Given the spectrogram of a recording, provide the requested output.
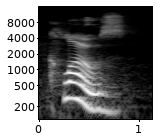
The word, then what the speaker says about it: clothes: That's why you can drop the th and instead of saying clothes, you can say close, close, just like close the door, close.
